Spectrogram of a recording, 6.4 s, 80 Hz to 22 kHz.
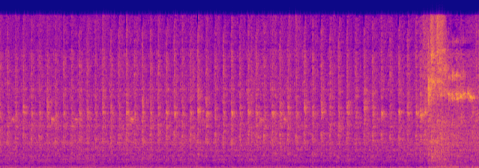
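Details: Norton P11 vintage British motorcycle twin, first start after carburetor fully disassembled and old dead gasoline replaced with fresh; uneven, stumbling idle with irregular beats and a brief rev at the end; one carb's pilot jet not following adjustment, suspected partly blocked.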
